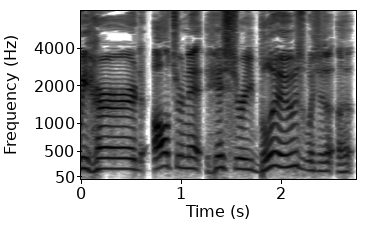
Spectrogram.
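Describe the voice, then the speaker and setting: A man's lively, fairly slow speech in a dry, close sound with no echo, on a very clean recording with a silent background. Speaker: radio host. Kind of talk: radio show hosting. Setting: studio. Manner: halting.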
